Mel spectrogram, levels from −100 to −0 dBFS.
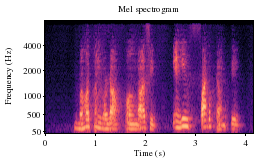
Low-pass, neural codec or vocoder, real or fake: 7.2 kHz; codec, 44.1 kHz, 0.9 kbps, DAC; fake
